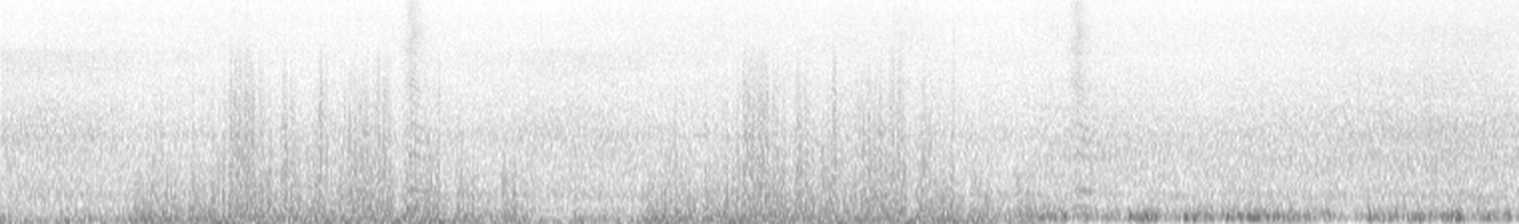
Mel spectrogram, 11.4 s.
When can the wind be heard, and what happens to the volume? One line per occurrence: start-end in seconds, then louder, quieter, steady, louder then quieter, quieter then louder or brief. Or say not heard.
0.0-11.3 steady.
